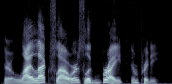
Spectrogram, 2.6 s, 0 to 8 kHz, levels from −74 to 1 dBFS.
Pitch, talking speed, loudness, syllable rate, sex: 140 Hz, 160 wpm, -20 LUFS, 4.5 syllables/s, male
